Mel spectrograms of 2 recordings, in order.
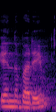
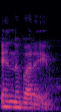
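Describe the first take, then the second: No difference in how they are said.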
